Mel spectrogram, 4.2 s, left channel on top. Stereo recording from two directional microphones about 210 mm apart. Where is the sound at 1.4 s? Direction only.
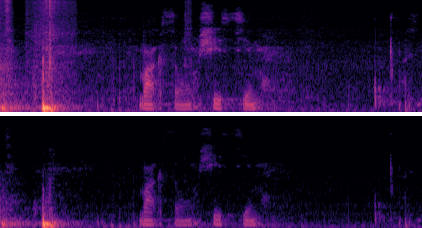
10° left (ahead or behind).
